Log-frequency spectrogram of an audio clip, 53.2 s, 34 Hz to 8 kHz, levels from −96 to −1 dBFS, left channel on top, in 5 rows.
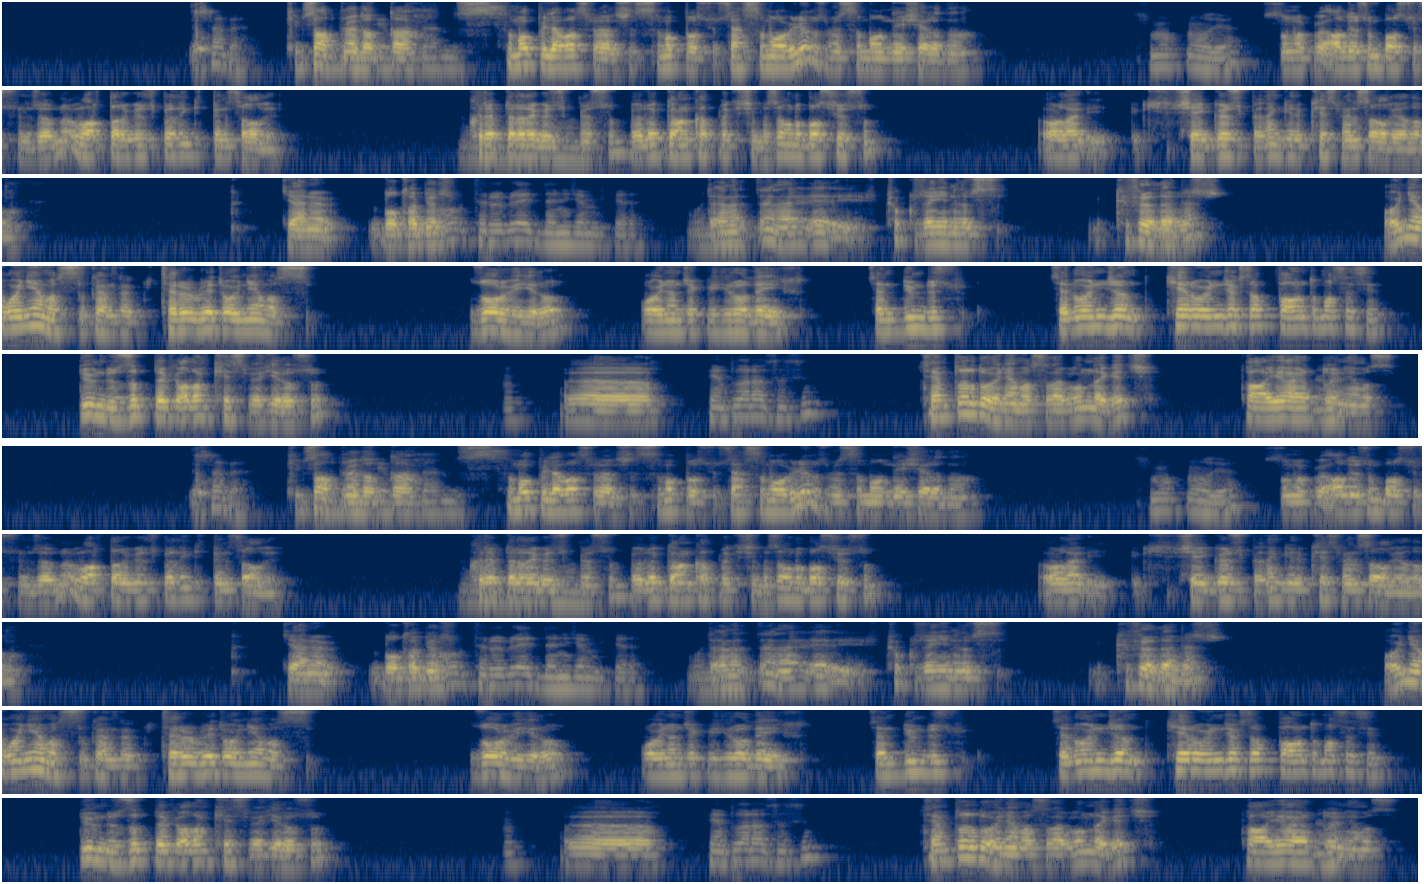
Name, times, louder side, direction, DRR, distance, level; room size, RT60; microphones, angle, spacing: voice 1, 1.4-1.8 2.4-3.4 8.6-9.3 14.1-15.0 24.2-26.1 26.4-26.8 30.0-30.3 46.4-46.5 47.9-48.7 52.4-52.7, equal, 5° left, 0.6 m, -46 dB
voice 2, 2.2-3.1 3.4-7.3 9.6-12.7 14.2-17.2 18.5-18.9 19.2-21.4 23.4-23.8 24.1-24.6 26.6-28.8 29.7-30.2 31.7-34.2 35.5-36.2 36.7-37.9 38.5-39.0 39.8-42.3 43.2-45.0 46.8-47.5 49.5-51.2 51.9-52.9, left 2 dB, 85° left, 0.6 m, -29 dB
4.9 x 2.1 x 3.6 m
head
